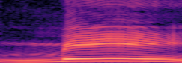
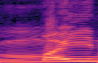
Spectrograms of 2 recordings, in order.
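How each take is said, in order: First: The vowel is a plain 'ay' sound. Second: The vowel is 'ah-ee', like in 'my'. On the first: The speaker calls it right. "मई नहीं, मे" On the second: The speaker calls it wrong. "इसे मई नहीं बोलते हैं"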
